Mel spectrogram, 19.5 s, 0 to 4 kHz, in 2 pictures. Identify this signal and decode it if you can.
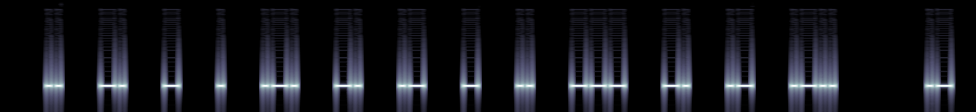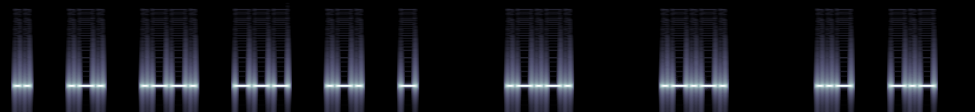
Morse code, heard as a keyed tone, about 25 wpm, spaced as for 15 wpm, 550 Hz. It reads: INTERNATIONAL AIRPORT <AR> <AR> UK
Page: News Headlines in Morse Code at 15 WPM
